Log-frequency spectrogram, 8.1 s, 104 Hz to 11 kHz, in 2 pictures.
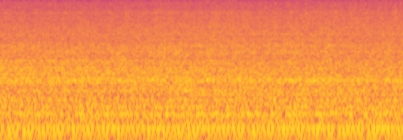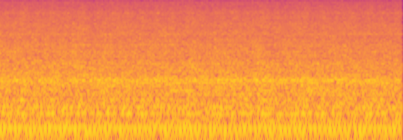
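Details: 2001 Cummins dually, ~240k miles, rebuilt on a 56 block after original 53 block cracked, fresh rings/bearings, 50hp VCO injectors, first start: steady, even diesel idle with low regular clatter, no knocks or misses; normal idle.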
